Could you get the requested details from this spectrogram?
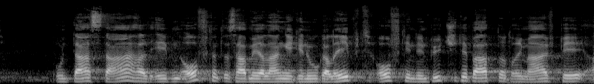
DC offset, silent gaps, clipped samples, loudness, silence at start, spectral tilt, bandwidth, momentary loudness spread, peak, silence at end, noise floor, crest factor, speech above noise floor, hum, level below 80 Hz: under 0.1%; none; under 0.1%; -23 LUFS; 0.55 s; -5 dB/octave; 16 kHz; 6 LU; -6 dBFS; 0 s; -52 dBFS; 16 dB; 30 dB; none; -68 dBFS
